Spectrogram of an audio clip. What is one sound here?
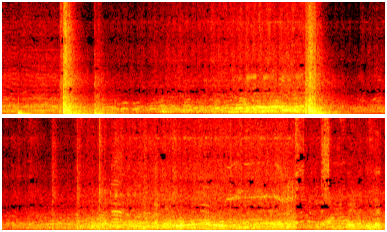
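A crowd of men and women chatter and call out loudly outdoors.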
